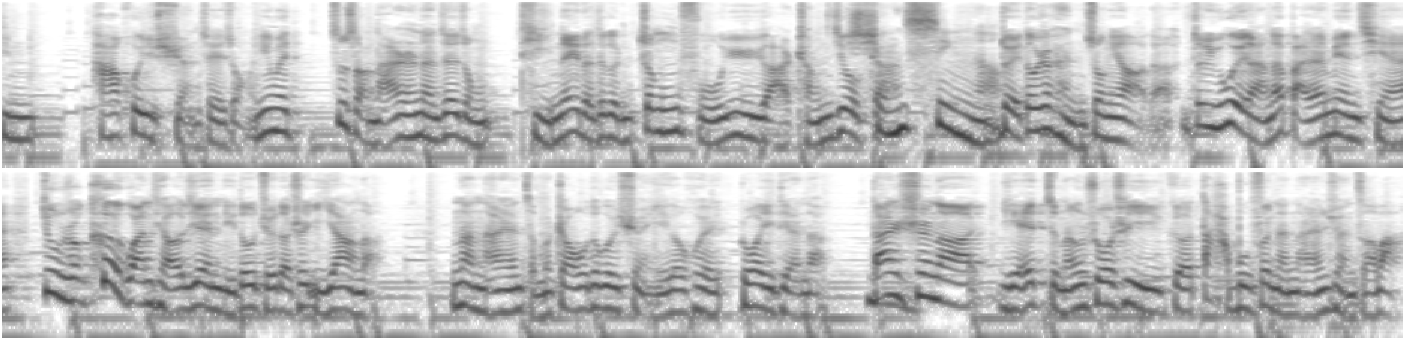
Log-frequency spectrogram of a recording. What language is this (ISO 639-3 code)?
zho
